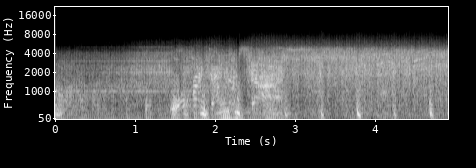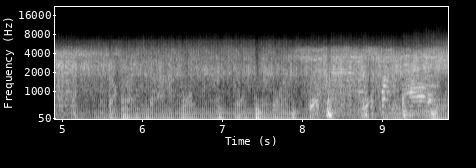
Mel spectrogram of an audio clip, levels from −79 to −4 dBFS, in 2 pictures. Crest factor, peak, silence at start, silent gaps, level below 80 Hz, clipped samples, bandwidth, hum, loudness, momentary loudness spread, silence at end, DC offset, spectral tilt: 16 dB; -2 dBFS; 0 s; none; -32 dBFS; under 0.1%; 8.8 kHz; none; -17 LUFS; 9 LU; 0 s; under 0.1%; -5 dB/octave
